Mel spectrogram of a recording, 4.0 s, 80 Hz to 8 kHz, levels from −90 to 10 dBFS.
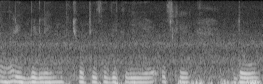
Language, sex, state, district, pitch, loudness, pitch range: Hindi, female, Uttar Pradesh, Jyotiba Phule Nagar, 155 Hz, -16 LUFS, 150-160 Hz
